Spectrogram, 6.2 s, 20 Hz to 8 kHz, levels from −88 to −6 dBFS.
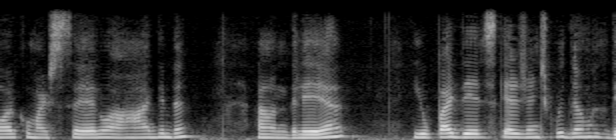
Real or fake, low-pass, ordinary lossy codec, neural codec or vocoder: fake; 7.2 kHz; none; codec, 16 kHz, 0.8 kbps, ZipCodec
